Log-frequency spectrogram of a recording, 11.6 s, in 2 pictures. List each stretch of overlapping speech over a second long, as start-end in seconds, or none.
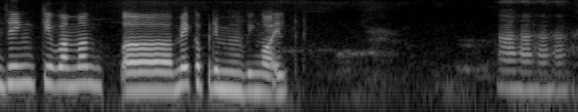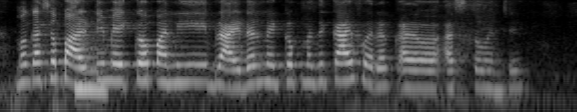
none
